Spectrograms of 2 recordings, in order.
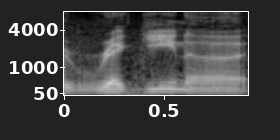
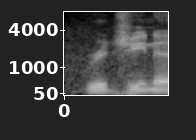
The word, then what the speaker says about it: Regina: would be Regina and in church Latin it would be Regina you guys still watching and in like European countries that use romance languages where Regina is still a name that people have they say it Regina I don't see the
